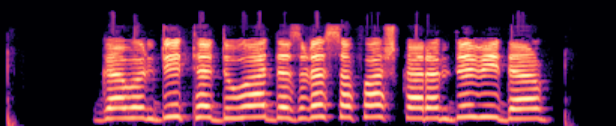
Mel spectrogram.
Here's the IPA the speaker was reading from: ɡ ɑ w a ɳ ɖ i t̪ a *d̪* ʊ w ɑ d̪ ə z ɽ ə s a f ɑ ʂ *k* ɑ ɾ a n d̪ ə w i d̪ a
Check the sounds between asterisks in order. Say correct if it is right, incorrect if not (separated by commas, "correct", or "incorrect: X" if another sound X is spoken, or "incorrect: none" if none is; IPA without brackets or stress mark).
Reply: correct, correct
